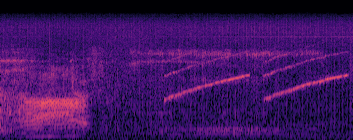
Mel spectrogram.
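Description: A wavering cry lasting about a second, then, from about two seconds in, an alarm of rising whooping tones, one every second or so, sounding an alert.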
